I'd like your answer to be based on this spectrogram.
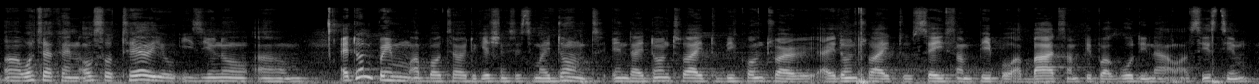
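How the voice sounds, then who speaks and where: A young man from Tanzania, a student, gives advice in a casual motivational talk, earnest and halting, with many fillers and restarts. His voice is a little high and level in tone, recorded in an echoing room with faint hiss.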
